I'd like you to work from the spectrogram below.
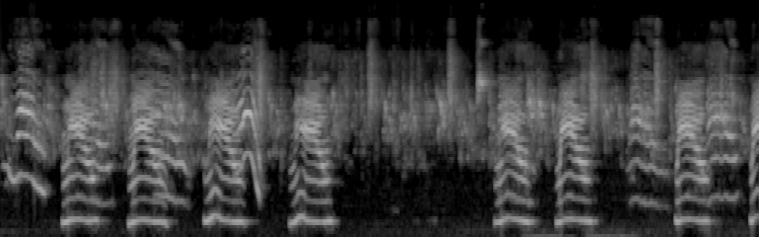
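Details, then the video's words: Pet ringneck parrot talking, giving a run of harmonic, speech-like squawked phrases repeated about once a second, with brief pauses between bursts. "My Talking Ringneck Parrot"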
